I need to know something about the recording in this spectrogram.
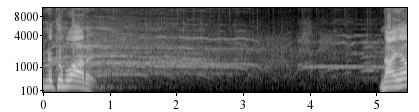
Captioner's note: attendees cheering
